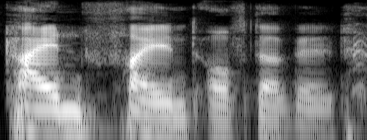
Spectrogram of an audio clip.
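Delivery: a devil laughing at a naive mortal; mocking devil. A narrator's reading. Devil mocks Edelstein, laughing. (spöttischer, lauter Teufel)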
